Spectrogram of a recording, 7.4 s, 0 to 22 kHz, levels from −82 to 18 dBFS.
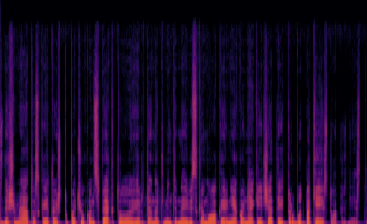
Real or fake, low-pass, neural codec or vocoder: fake; 19.8 kHz; codec, 44.1 kHz, 7.8 kbps, Pupu-Codec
